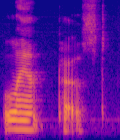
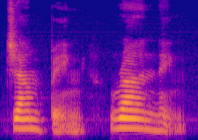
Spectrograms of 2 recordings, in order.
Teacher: lamppost puts the stress at the beginning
